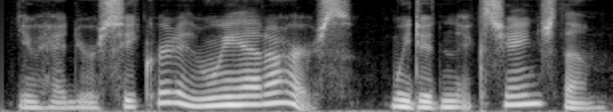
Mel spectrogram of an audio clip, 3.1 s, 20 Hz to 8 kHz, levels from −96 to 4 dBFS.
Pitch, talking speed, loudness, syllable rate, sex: 190 Hz, 235 wpm, -16 LUFS, 5.5 syllables/s, female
